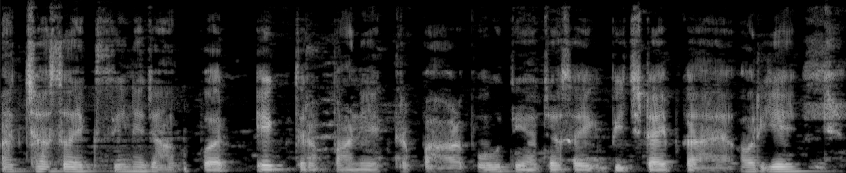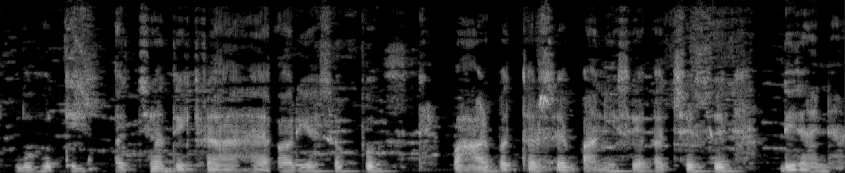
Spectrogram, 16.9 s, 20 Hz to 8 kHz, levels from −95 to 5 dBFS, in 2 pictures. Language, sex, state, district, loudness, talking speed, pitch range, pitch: Hindi, male, Uttar Pradesh, Etah, -30 LUFS, 155 wpm, 95-110 Hz, 100 Hz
